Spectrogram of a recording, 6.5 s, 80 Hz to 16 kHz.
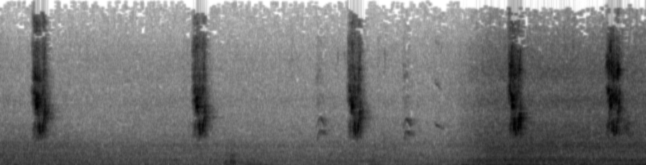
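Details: Sparrows at a nest box on 11 May 2012, one day before the chicks fledged, with large chicks peering from the hole and parents coming and going as if urging them out; short sharp chirps sound about every one to two seconds over soft hiss.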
